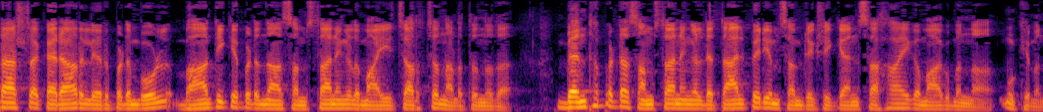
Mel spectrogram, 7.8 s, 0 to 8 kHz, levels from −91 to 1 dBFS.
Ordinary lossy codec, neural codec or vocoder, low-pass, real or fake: none; none; none; real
